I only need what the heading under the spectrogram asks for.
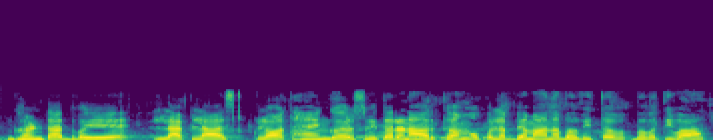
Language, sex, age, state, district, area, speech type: Sanskrit, female, 18-30, Maharashtra, Nagpur, urban, read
